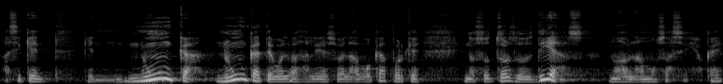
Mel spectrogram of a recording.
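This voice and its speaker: Un pastor imitando a un padre tranquilo de acento mexicano que habla bajito, con eco de iglesia. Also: male voice, medium pitch, expressive, normal speed, husky, pitched below the performer's own voice. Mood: gentle. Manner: soft, hushed, patient. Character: calm gentle father correcting his young son. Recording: long reverb of a church hall.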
